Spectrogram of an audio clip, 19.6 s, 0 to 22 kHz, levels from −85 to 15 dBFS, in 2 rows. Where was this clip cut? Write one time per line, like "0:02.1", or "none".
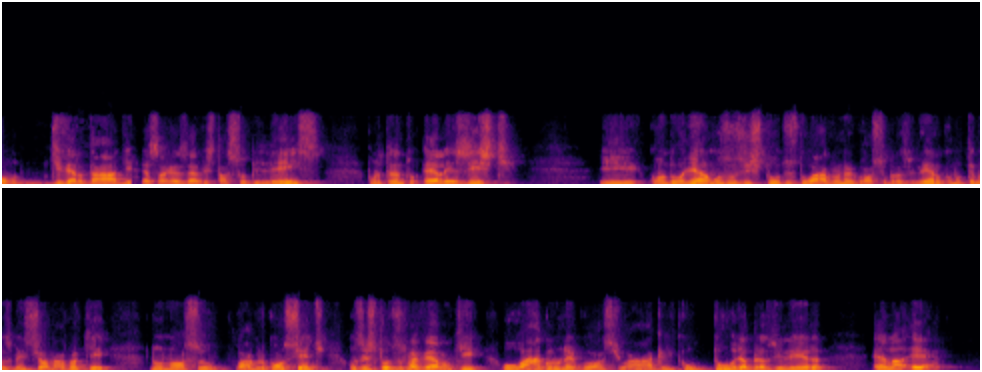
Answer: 0:01.3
